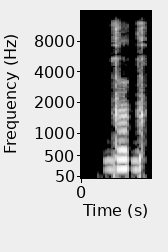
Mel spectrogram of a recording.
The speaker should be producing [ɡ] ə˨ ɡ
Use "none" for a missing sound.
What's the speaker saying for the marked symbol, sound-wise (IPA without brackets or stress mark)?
ɡ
